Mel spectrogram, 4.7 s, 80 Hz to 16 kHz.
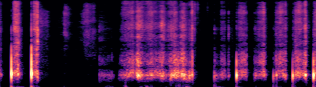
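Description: A white chalk stick held in the fingertips hatches flower petals on a dark green chalkboard. Short, sharp scratching taps alternate with a longer continuous scrape, each stroke carrying a faint squeaky tone around 600 Hz with bright, gritty texture above.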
